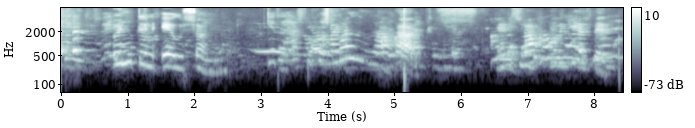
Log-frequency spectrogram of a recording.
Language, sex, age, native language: Icelandic, male, 8, Icelandic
